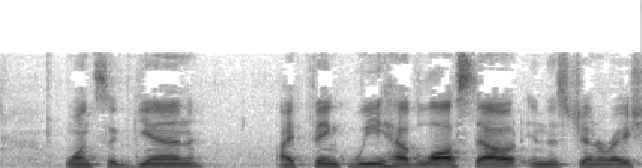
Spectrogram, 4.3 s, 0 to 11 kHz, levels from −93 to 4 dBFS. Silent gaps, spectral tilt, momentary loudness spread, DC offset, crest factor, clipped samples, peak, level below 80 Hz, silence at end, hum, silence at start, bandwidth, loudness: none; -5.5 dB/octave; 12 LU; under 0.1%; 18 dB; under 0.1%; -2 dBFS; -72 dBFS; 0 s; none; 0.45 s; 7.8 kHz; -19 LUFS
